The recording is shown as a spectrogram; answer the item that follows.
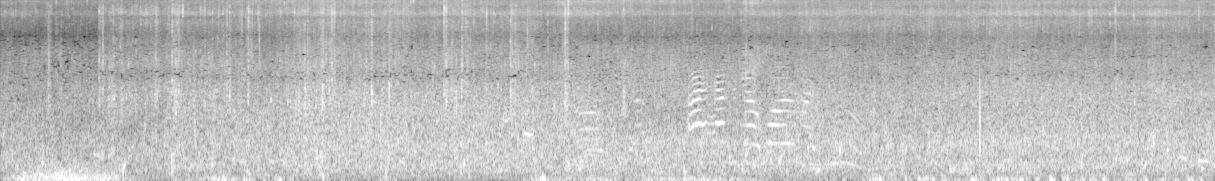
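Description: Shallow stream water running over pebbles, a steady rushing. About seven seconds in, a brief high-pitched call sounds.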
